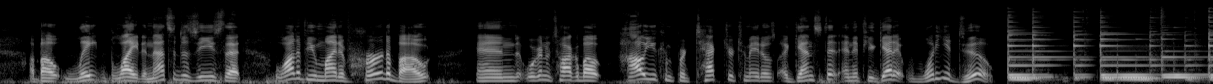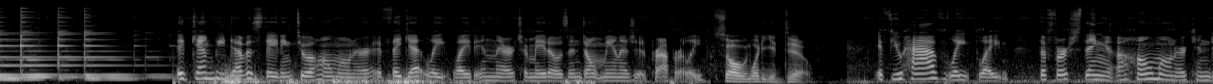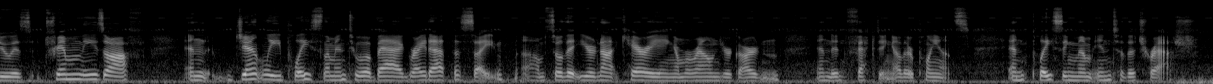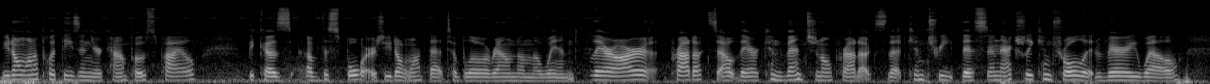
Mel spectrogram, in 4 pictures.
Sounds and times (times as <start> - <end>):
Glockenspiel: 10.1 - 13.9
Marimba, xylophone: 10.1 - 13.9.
